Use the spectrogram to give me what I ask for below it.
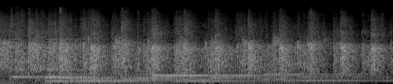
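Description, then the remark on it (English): An audience claps steadily for several seconds, a dense, continuous patter of many hands, while sustained organ or keyboard tones hold underneath. “Let's give them a round of applause once more.”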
